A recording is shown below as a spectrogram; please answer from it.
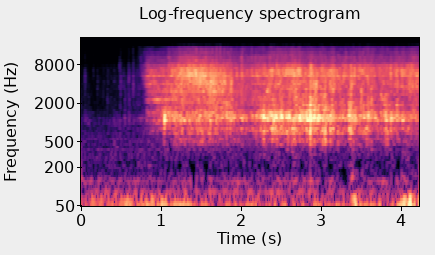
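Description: Salted mackerel dropped into hot oil in a pan, setting off a loud, close, continuous crackling sizzle after a quiet first second.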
